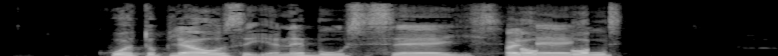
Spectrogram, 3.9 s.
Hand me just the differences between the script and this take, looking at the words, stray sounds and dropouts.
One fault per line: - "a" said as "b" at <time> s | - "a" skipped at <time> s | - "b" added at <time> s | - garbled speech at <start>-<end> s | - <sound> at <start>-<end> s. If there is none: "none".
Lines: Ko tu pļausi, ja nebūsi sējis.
- garbled speech at 2.5-3.1 s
